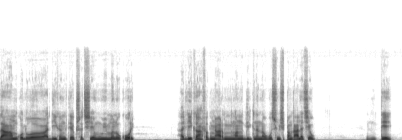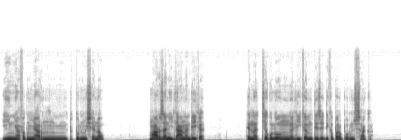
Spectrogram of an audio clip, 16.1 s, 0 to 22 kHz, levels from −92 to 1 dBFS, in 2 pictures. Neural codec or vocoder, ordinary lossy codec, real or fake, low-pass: none; none; real; 14.4 kHz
